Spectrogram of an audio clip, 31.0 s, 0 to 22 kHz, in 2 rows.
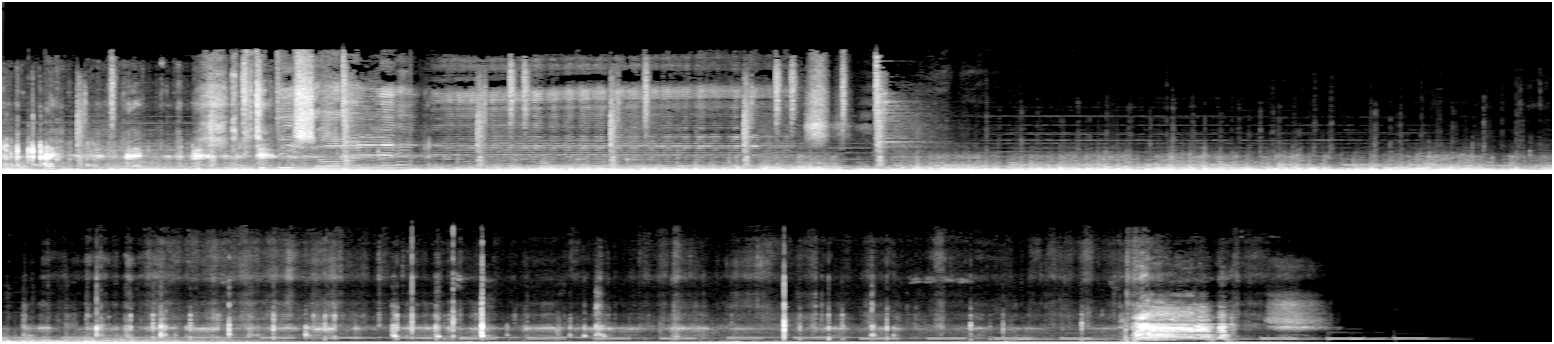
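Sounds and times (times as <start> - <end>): music: 0.0 - 30.2
horse hooves clopping on pavement: 15.7 - 25.6
horse whinnying: 26.8 - 27.9.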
